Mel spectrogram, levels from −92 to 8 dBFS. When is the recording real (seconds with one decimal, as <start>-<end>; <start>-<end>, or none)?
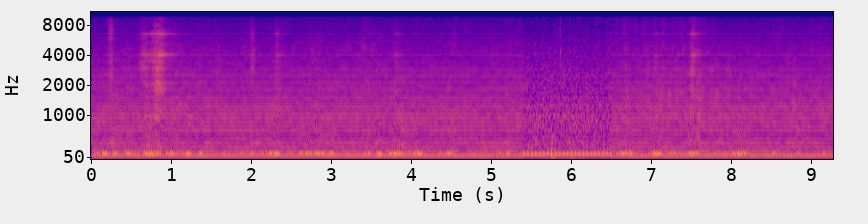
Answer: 5.4-6.5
